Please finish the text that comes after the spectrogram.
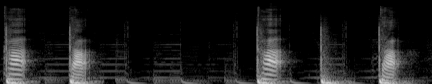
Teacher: For the second word, the middle beat has no sound. It's like you hold your breath after the first sound and then blurt out the next sound. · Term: double consonants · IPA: /katta/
